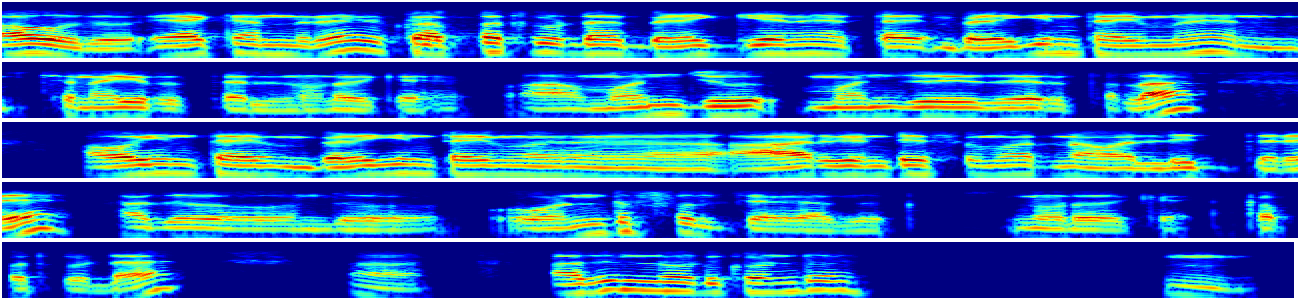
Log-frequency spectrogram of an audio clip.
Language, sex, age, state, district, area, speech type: Kannada, male, 30-45, Karnataka, Koppal, rural, conversation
